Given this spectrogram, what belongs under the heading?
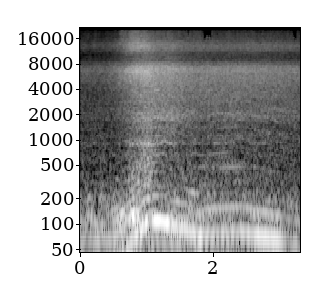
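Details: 2017 Toyota Tacoma, 68K miles, after a crank-no-start fix using a homemade key antenna coil. Engine blips up smoothly and settles back to an even, steady run with no misfire or stumble. Running normally.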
